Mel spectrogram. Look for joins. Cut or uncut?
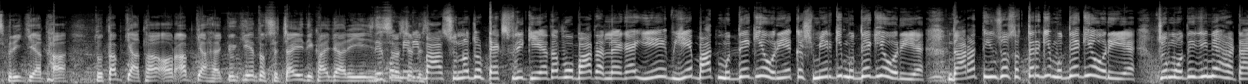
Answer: uncut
